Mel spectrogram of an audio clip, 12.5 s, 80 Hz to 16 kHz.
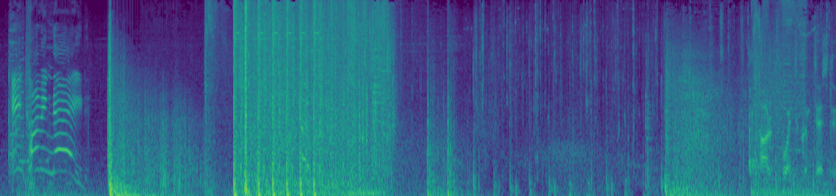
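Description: Black Ops 3 multiplayer combat: a grenade blast and bursts of rapid gunfire crack loudly at close range, mixed with other battle effects and in-game voice announcements.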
